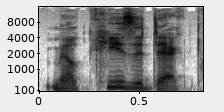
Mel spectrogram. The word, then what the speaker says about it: Melchizedek: I saw on the website about the, and I'm going to try to pronounce this correctly. You coached me once. Melchizedek Project. – That's correct.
